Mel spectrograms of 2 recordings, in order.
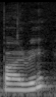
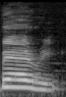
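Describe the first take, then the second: First: The word does not sound like 'berry'. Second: The word sounds like 'berry'. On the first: The speaker calls it wrong. "this is not bury" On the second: The speaker calls it right. "this is bury... it is berry"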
